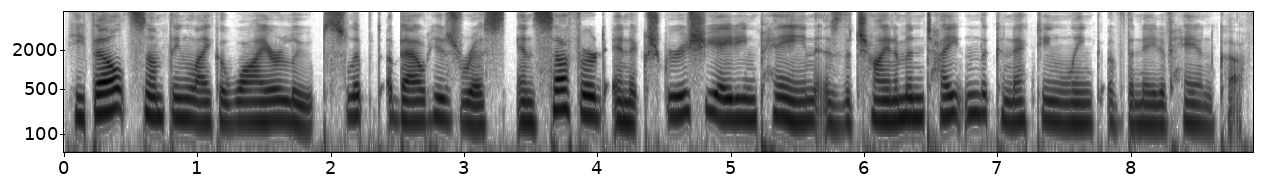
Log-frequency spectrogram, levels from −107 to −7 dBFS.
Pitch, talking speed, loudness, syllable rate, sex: 170 Hz, 180 wpm, -20 LUFS, 5.2 syllables/s, female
